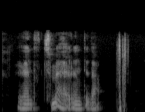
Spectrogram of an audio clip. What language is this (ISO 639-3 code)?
kab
